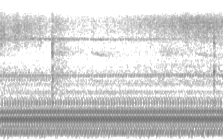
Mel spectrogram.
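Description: Pesticide sprayer running: its pump motor hums steadily while the long lance throws a fine mist with a faint hiss.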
